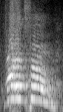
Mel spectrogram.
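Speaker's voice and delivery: loud, slow, emphatic shout. Acted. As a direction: belt out the final line. Punchline shout ending the poem.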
